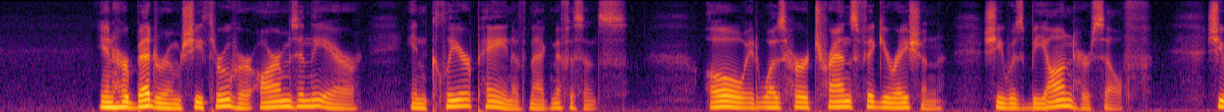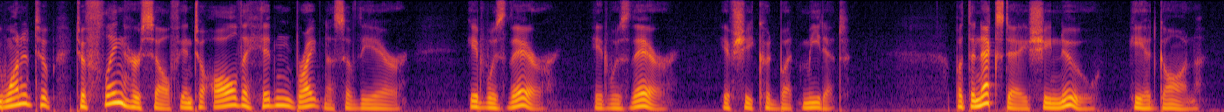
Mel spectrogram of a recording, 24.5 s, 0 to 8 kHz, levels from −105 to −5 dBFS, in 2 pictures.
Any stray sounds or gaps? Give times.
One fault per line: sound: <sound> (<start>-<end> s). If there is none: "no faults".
no faults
